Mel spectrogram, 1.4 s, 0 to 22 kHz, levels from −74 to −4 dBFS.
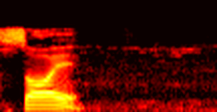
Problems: none marked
